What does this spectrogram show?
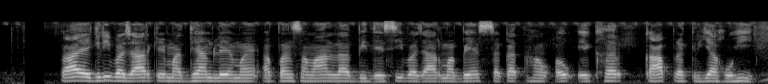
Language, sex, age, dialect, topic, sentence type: Chhattisgarhi, male, 18-24, Central, agriculture, question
